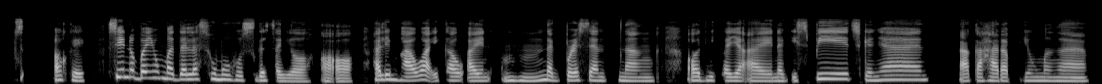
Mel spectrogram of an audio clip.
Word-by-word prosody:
Si - - -3 0.3
okey, 190 -4 +1 0.2
sino 345 -1 +3
ba 300 - +5
'yung 300 0 -4
madalas 240 -1 +2
humuhusga 205 -6 +1
sa'yo? 145 -3 -2
Oo. 145 - +2 0.3
Halimbawa 210 -2 +3
ikaw 180 +2 0
ay, 170 +1 +1 0.2
mhm, 175 +1 -1
nag-present 185 -1 0
ng 165 -1 -1 0.4
o - - +1
di 180 +1 -4
kaya 170 -1 +2
ay 160 -1 +1
nag-speech 250 +11 0
ganiyan, 215 +2 0 0.3
ah, - - +5
kaharap 170 -1 +1
'yung 175 0 -3
mga, 165 -1 -1
180 Hz, 135 wpm, -23 LUFS, 170-215 Hz, 0.4 s, ba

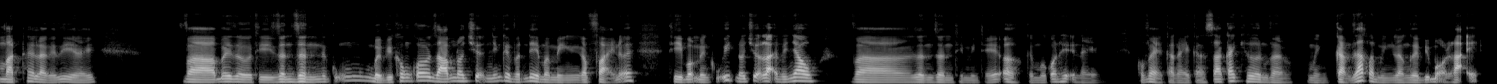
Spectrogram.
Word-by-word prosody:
mặt 115 -2 +3
hay 140 -2 -2
là 115 -3 +2
cái 105 +1 -5
gì 120 0 -2
đấy. 105 +1 -4 0.9
Và 110 -2 +6
bây 130 +2 +2
giờ 115 -3 +1
thì 110 -1 -2
dần 120 +2 0
dần 120 -3 +2
nó 130 - -4
cũng 180 +2 -8
bởi 110 - +5
vì 110 +2 -1
không 155 +6 -2
có 180 +2 +3
dám 140 0 +6
nói 155 -1 +2
chuyện 150 - -2
những 150 +4 -5
cái 165 - +1
vấn 120 +3 -4
đề 155 -4 +3
mà 115 - -1
mình 105 -1 -5
gặp 110 0 0
phải 95 -2 +2
nữa - - -3
ấy, 175 - +1 0.3
thì 120 - +1
bọn 120 +1 +1
mình 110 -1 -2
cũng - - -9
ít 205 - -1
nói 135 -2 0
chuyện - - +2
lại 150 - +7
với 120 - -4
nhau 155 0 +4 0.3
và 105 -2 +1 0.2
dần 105 -1 -2
dần 105 -2 -3
thì 100 - -16
mình 100 -1 -13
thấy, - - -4
ờ, - - +1
cái 95 - -12
mối 100 0 -9
quan 125 - -1
hệ 135 - -4
này 95 -2 -13 0.5
có - - -9
vẻ - - -1
càng 95 - -5
ngày 90 -1 -6
càng 95 +2 -9
xa 120 +5 +2
cách 155 +5 +1
hơn, 120 -5 0
và 100 -2 -3 0.2
mình 100 -2 -13
cảm - - +4
giác - - +5
là - - +1
mình 100 -1 -9
là 100 - -1
người 100 0 -2
bị 110 - -3
bỏ - - -1
lại - - +4
ấy. - - -9
115 Hz, 295 wpm, -24 LUFS, 105-135 Hz, 0.9 s, lại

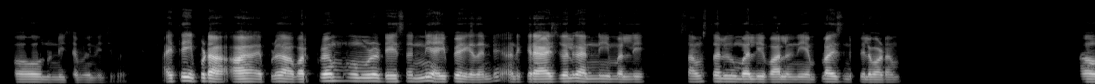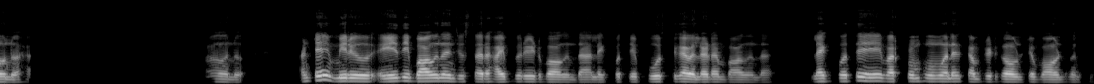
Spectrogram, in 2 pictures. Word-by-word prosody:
అవును. 120 -1 -1
నిజమే. 110 -1 -12
నిజమే. 105 - -25 0.4
అయితే 145 +4 +2
ఇప్పుడు 150 -1 +4 0.3
ఆహ్, 135 +1 +7
ఇప్పుడు 140 - -5
ఆ - - +2
వర్క్ 125 0 +2
ఫ్రమ్ 165 +1 +6
హోమ్‌ 155 -1 -1 0.2
డేస్ 140 0 0
అన్నీ 155 +4 0
అయిపోయాయి 130 0 +1
కదండీ! 115 +2 -4
అంటే 125 - -7
గ్రాడ్యుయల్‌గా 130 +4 +6
అన్నీ 130 0 -6
మళ్ళీ 120 0 -3 0.5
సంస్థలు, 135 +1 -2
మళ్ళీ 125 0 +3
వాళ్ళని 120 0 0
ఎంప్లాయీస్‌ని 125 +1 0
పిలవడం. 115 -1 -2 1.9
అవును. 125 -3 +1
ఆహా! 115 - -19 1.8
అవును. 120 -3 -8 0.6
అంటే, 155 +6 -1 0.2
మీరు 150 0 +3 0.3
ఏది 155 +3 0
బాగుందని 150 0 +2
చూస్తారు. 130 -1 -4
హైబ్రిడ్ 130 +2 -3
బాగుందా? 115 -1 -5
లేకపోతే 115 +2 -11
పూర్తిగా 130 0 -3
వెళ్ళడం 120 0 -1
బాగుందా? 110 -1 -11 0.5
లేకపోతే 145 +4 -2 0.3
వర్క్ 140 - -2
ఫ్రమ్ 145 0 -5
హోమ్ 140 0 -3
అనేది 140 0 -4
కంప్లీట్‌గా 125 0 -4
ఉంటే 115 +1 -10
బాగుంటుందా? 115 -1 -8
130 Hz, 125 wpm, -22 LUFS, 120-140 Hz, 1.9 s, ఆహ్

